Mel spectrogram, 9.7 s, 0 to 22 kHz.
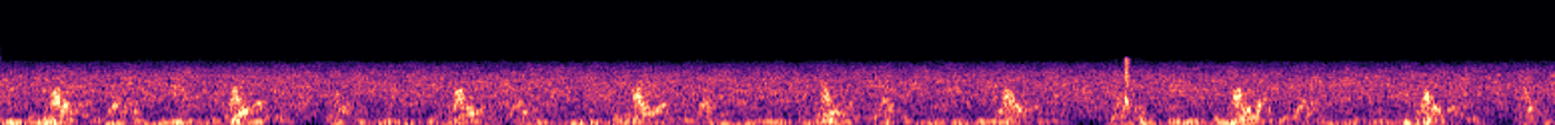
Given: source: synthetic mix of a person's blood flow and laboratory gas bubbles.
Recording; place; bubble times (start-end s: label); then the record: Doppler ultrasound of blood flow; precordium
7.00-7.21 s: bubbles
From the record:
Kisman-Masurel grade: 112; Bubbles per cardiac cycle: 1 to 2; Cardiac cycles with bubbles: 1 to 10%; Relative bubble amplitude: moderate (0.250 to 0.450); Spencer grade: 1 (occasional bubble signal discernible with the cardiac motion signal, with majority of cardiac periods free of bubbles); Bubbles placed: only in the low amplitude regions of the cardiac cycle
